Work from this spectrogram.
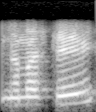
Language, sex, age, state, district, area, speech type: Hindi, female, 60+, Uttar Pradesh, Ghazipur, rural, conversation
